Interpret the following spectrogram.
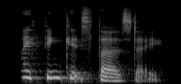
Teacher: Remember, the most important thing about the th sound is that the tip of your tongue is placed between your teeth and you do not use your voice to pronounce it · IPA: /θ/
